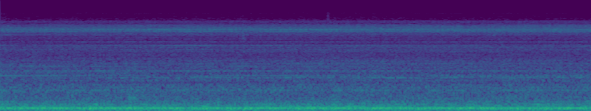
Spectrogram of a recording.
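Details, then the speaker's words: Gas water heater after PEX repipe: pre-purge then the burner fires right off into a steady, even low roar with no pops or flutter; normal burner operation. "fire right off hey and we got hot water boys and girls hot water"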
